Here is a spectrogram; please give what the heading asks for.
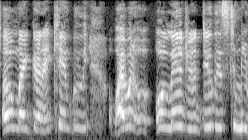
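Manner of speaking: high, whiny fake sobbing voice; imitating Huda's sudden tears, hammed-up whine; mock crying. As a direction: parody her tearful outburst. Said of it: "Starts crying out of nowhere".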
